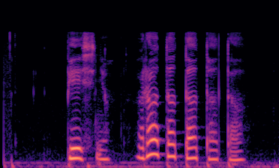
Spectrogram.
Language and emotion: Russian, sad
